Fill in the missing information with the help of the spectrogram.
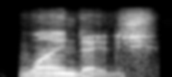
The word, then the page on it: windage: British English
